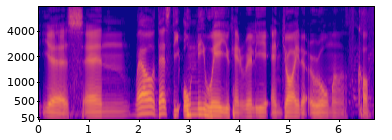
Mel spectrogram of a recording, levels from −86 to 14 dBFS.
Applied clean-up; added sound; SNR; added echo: none; none; none; none.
